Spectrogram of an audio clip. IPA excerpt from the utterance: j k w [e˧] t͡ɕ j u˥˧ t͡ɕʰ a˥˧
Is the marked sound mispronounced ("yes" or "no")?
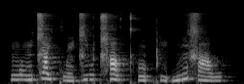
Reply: yes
